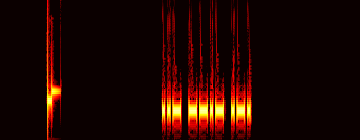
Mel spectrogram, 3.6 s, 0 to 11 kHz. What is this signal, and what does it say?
Morse code, heard as a keyed tone, about 46 wpm, 700 Hz. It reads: UQR
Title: USA Call Sign Postfixes - 3 Letters 45wpm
